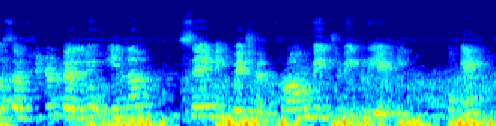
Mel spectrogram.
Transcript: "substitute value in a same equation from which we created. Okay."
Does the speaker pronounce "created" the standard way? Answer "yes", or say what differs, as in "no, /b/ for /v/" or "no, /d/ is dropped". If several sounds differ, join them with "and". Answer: no, /d/ is dropped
